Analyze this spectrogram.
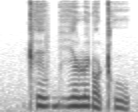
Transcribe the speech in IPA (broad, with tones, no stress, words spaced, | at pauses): ʈʰe˦vbʱi˦ə̯ɭɪ˦ɽɔ˨ ʈʰu˦˨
